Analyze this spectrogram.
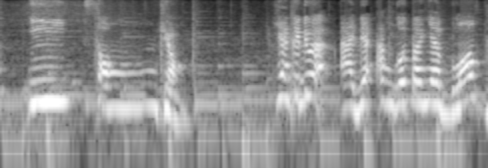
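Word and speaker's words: Lee Sung-kyung: Pertama dari marganya, yang aku bilang bukan Lee, tapi I. Bukan Sung, tapi Song. Di Korea bacanya Song. Yang terakhir juga bukan Kyung tapi Kyung. I Song Kyung.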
